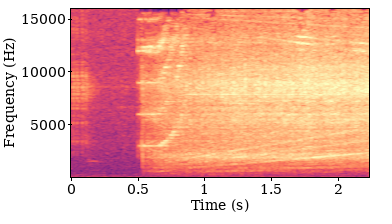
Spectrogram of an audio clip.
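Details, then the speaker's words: Furion 6 helicopter with iKON flybarless governor, Hobbywing RPM sensor, Castle HV ICE II 120 ESC, stunt mode 2: high whir spools up sharply then holds steady pitch, no surging; earlier headspeed hunting gone, owner wonders if computer connection caused it. "i'm pulled up in stunt mode two right now and it's not doing it hopefully all is okay"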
